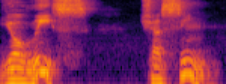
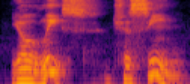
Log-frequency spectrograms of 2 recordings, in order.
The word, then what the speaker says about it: Jhoulys Chacin: because he's a pain in the ass to pronounce his name. Ready? Ready for this, guys? It is going to be Jhoulys Chacin. Jhoulys Chacin.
